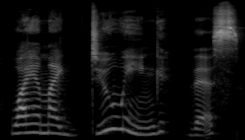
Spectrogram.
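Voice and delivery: slow, with DOING lifted and drawn out; stress on DOING. Shown as a demonstration. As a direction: hit the word "doing". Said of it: "each variation puts the emphasis on a different word".

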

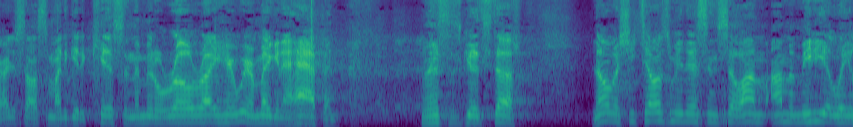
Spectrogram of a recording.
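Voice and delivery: normal talking voice

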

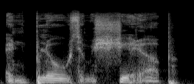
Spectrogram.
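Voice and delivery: gruff, commanding voice in her head; gruff commanding penguin. A narrator's reading. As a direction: bark the order like a tough penguin. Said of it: "the penguin's gruff and commanding voice".

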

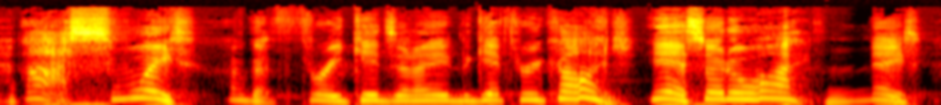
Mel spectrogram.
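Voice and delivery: high-pitched, put-on delighted voice; delighted stripper. Strippers chatting about kids' college money, mock delighted. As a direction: play a thrilled gossip in a high voice.

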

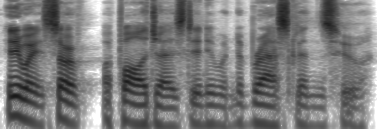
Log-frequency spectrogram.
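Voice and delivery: normal talking voice

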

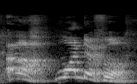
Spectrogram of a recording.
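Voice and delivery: high gushing exclamation; hammed-up delight. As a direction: gush like a delighted aesthete. Contact delighted by fabric samples.

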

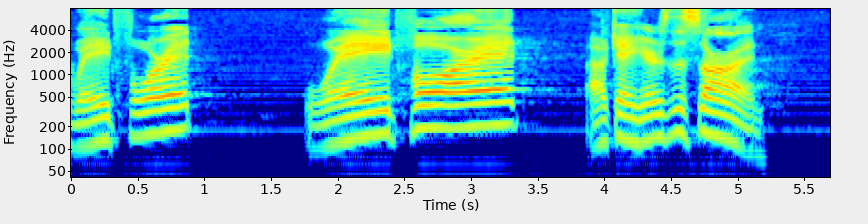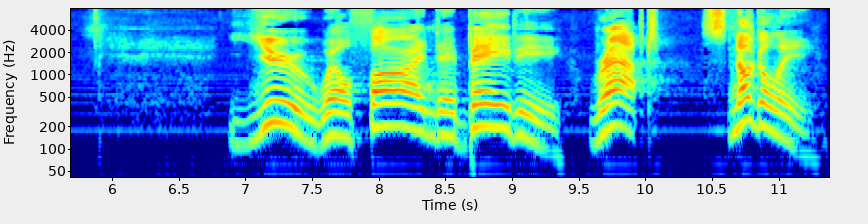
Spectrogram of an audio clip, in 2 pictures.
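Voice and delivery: slow, drawn-out booming angel voice with big pauses; milk the suspense like a grand heavenly herald; dramatic angel. Pretend. Angel teasing the shepherds with the sign, slow and dramatic. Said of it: "I'd do a total dramatic pause right there".

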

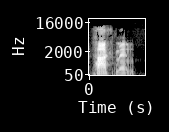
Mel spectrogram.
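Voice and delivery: "Pac-Man" said as "POCK-man"; mispronounced. Real, not acted. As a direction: slip on "Pac-Man", first vowel like "pock". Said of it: "I don't know if I'm getting worse with pronouncing things".

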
